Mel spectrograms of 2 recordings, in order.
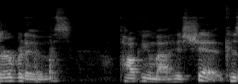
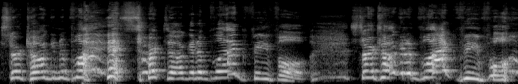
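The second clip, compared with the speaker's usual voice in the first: yelling, shouting, higher-pitched and louder; 11 semitones higher, 11 dB louder than usual. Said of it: "I don't know why I'm fucking yelling".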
